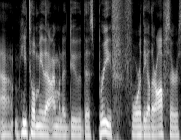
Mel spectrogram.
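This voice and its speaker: Speech at a moderate pace, in an American accent. The recording is very clean, with a silent background. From Minnesota. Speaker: Marine veteran and executive assistant. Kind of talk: casual chat.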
